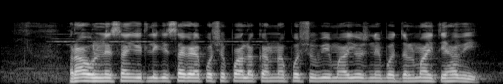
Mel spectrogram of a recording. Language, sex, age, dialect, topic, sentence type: Marathi, male, 18-24, Standard Marathi, agriculture, statement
